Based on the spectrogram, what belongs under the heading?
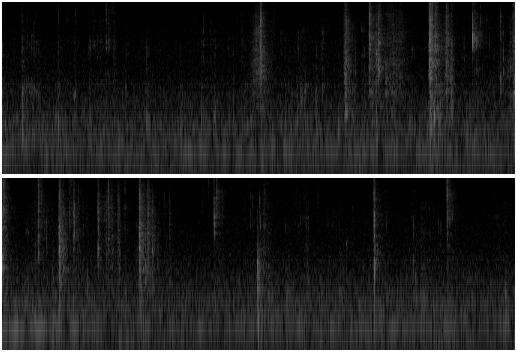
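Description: Faint close-miked eating sounds: chewing with irregular wet mouth clicks and lip smacks, mostly in the middle stretch, over a low steady hum.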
